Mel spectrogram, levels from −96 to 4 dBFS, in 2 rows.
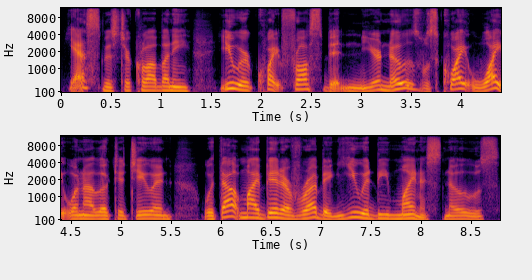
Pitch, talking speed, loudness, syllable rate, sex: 155 Hz, 190 wpm, -20 LUFS, 4.9 syllables/s, female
